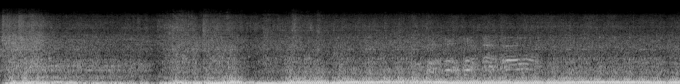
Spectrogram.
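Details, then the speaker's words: Idle of a 1967 Ford Fastback 289 V8 just after a new cam was fitted, first run after revival, with very high oil pressure. Steady, deep, surprisingly ballsy idle with an even beat and only a faint lifter tick on top. Sounds healthy. "that new cam sounds it makes it that 289 is surprisingly ballsy sounding"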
